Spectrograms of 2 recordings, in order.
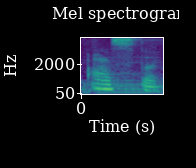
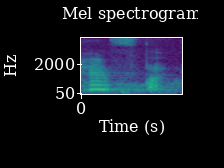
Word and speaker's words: hasta: Na pronúncia, a letra H, a letra H não tem som muito cuidado para não usar na pronúncia como se houvesse um R e falar rasta.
